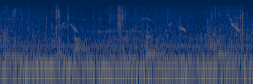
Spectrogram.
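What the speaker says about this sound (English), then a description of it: "All the ducks!" Several ducks quack in quick, overlapping calls from a novelty website, a busy, slightly muffled flurry of nasal honks with no talking.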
